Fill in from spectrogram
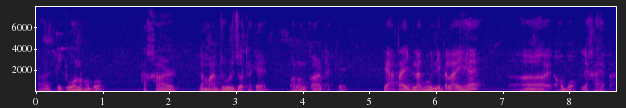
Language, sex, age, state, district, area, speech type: Assamese, male, 45-60, Assam, Kamrup Metropolitan, urban, spontaneous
